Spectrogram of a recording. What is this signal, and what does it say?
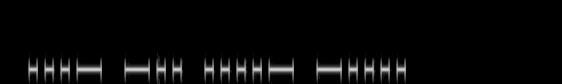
Morse code, heard as a keyed tone, about 15 wpm, 700 Hz. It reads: VD46
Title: Four Challenging Letter-Number Combinations 15wpm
